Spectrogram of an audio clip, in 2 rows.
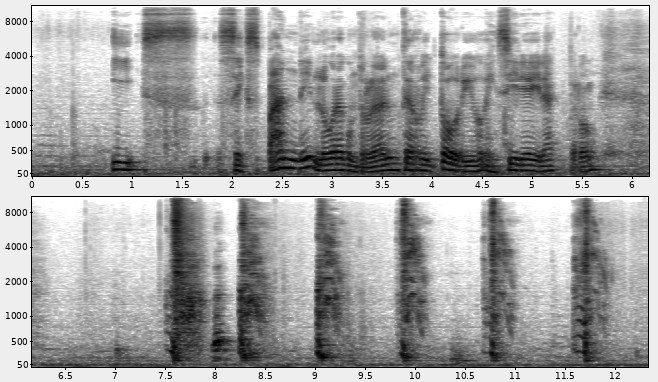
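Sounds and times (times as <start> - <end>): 
speech: 0.8 - 6.0
person sneezing: 7.6 - 12.1.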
